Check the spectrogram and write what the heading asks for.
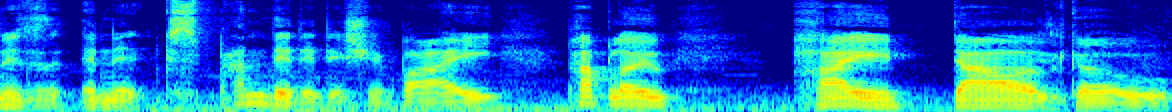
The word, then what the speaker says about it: Pablo Hidalgo: And this one is updated as an expanded edition by Pablo Hidalgo. Pablo Hidalgo, yeah. That's correct. You, Paul, you are the linguistic of names. I can never pronounce names.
